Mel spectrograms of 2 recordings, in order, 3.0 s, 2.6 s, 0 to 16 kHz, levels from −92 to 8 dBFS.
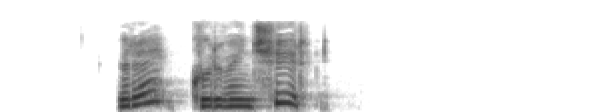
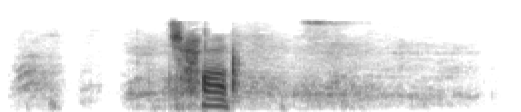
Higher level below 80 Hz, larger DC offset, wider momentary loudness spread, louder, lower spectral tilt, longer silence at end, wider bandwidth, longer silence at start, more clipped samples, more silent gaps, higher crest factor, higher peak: first, -64 dBFS vs -76 dBFS; neither; second, 7 LU vs 27 LU; about the same, -19 LUFS vs -19 LUFS; first, -4 dB/octave vs -1 dB/octave; first, 1.45 s vs 1 s; about the same, 7.6 kHz vs 8.2 kHz; second, 0.6 s vs 0.85 s; neither; neither; about the same, 20 dB vs 24 dB; about the same, -2 dBFS vs -2 dBFS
